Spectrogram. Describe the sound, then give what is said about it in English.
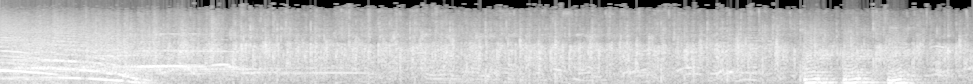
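A crowd breaks into sustained applause for the counselors on the board, mixed with loud cheers and whoops, dense clapping filling the whole stretch while excited voices shout over it. “Well, let us get a good round of applause for the rest of our counselors on the board!”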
